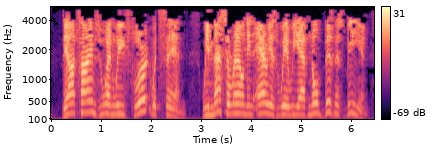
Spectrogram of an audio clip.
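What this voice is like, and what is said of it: Speaker's own accent. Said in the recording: “I always confuse this name because of my accent here”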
